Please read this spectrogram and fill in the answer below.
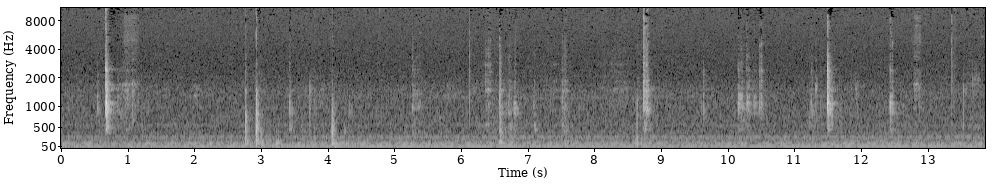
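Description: Irregular sharp clicks and taps from hand tools and small metal parts being handled, a few seconds apart, over a low steady hum.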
